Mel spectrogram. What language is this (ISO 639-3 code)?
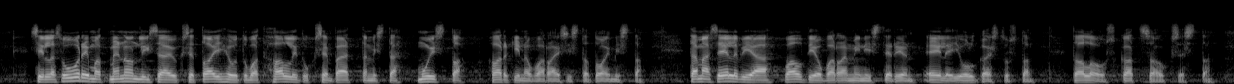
fin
